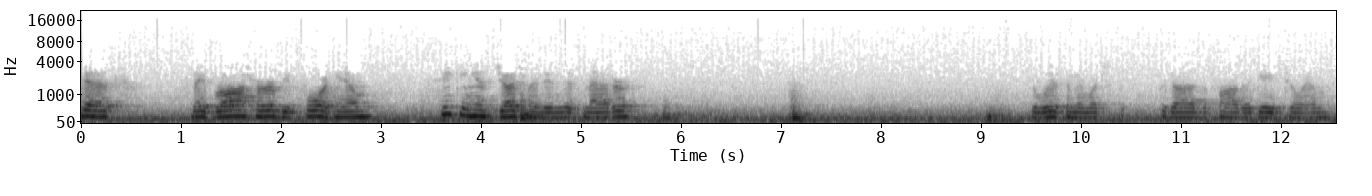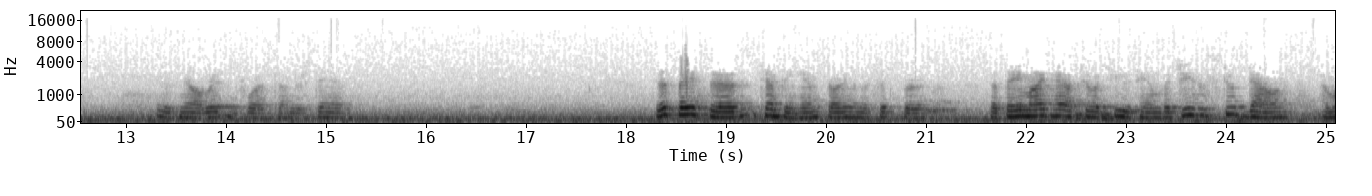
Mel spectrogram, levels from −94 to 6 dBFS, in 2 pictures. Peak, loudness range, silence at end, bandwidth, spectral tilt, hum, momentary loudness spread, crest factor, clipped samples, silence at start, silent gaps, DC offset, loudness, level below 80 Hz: 0 dBFS; 9 LU; 0 s; 2.6 kHz; -13.5 dB/octave; none; 15 LU; 18 dB; under 0.1%; 0 s; none; under 0.1%; -19 LUFS; -30 dBFS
